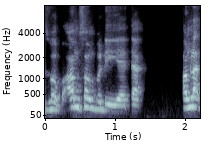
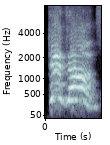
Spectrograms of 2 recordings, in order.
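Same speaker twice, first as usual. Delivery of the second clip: yelled get out at full volume; teacher yelling at a pupil; angry shout; 11 semitones higher, 10 dB louder than usual. Retold or imitated. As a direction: bark it like a furious teacher. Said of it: "So she's like".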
